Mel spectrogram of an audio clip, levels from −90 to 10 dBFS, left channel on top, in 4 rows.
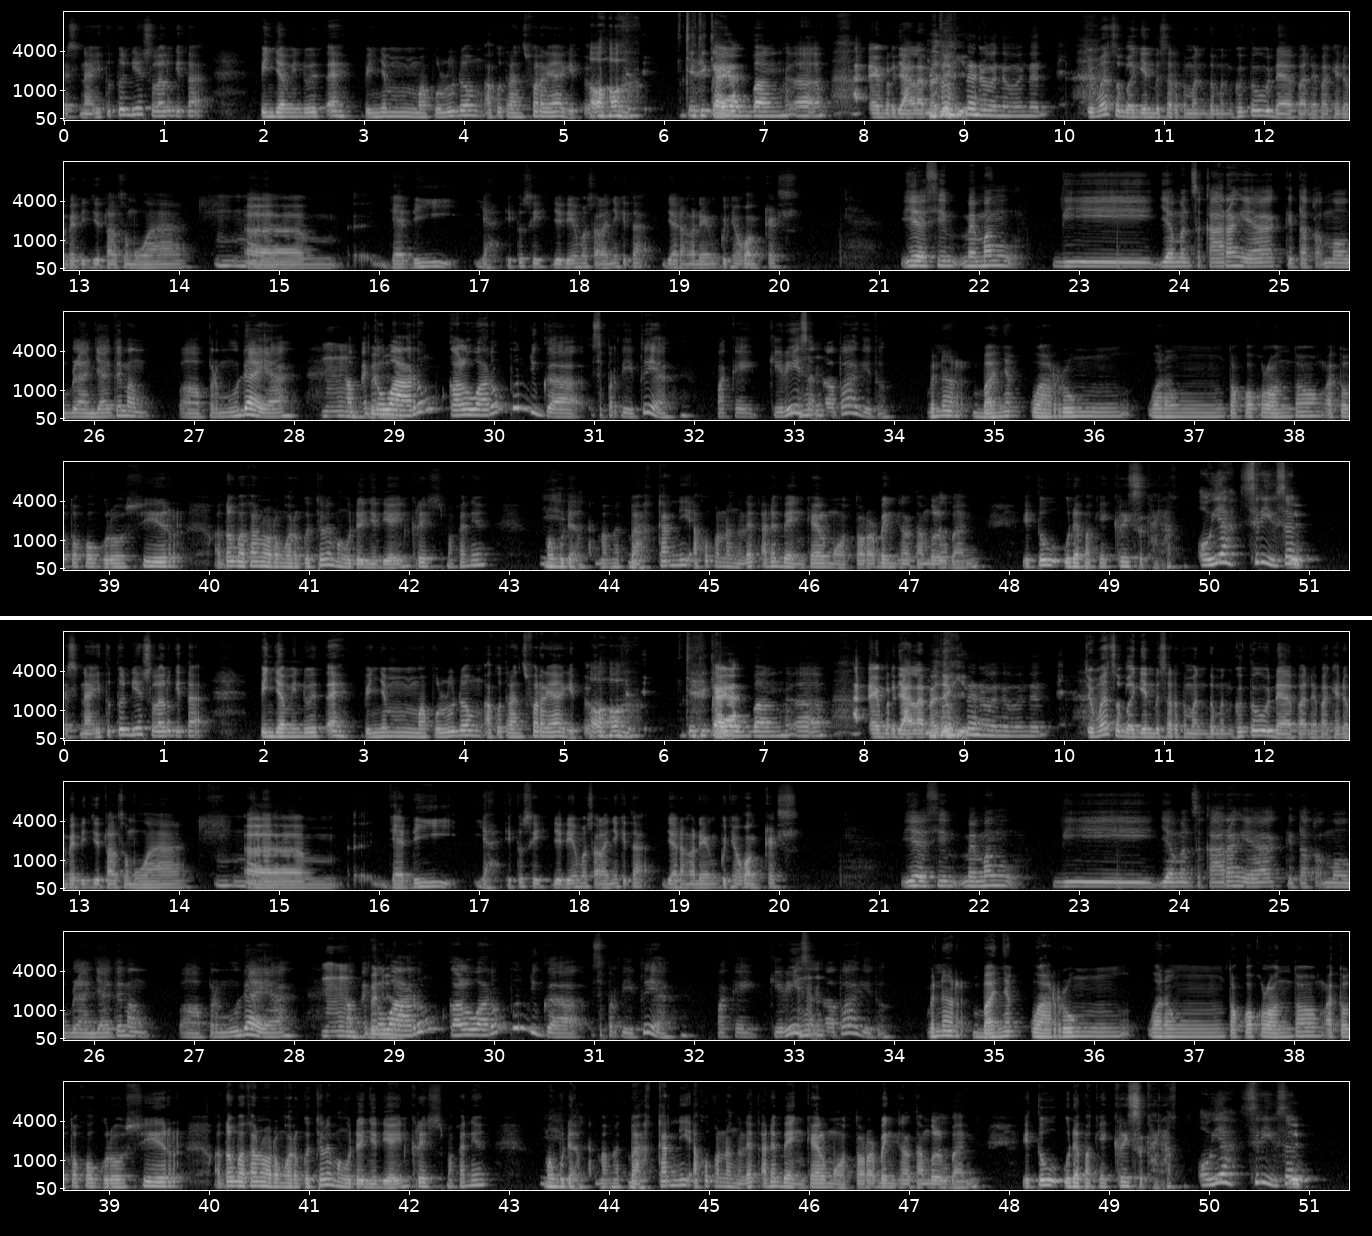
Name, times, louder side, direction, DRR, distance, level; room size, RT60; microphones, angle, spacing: voice 1, 0.0-1.7 2.0-5.3 6.3-6.7 8.0-9.0 10.2-14.1 14.6-20.2 28.3-29.1 33.0-33.3 34.3-42.8 43.4-49.6 50.8-50.9, right 2 dB, 35° right, 1.2 m, -33 dB
voice 2, 5.3-5.8 6.2-7.9 8.6-9.8 10.1-10.3 14.4-14.9 21.2-22.4 22.7-26.5 26.9-28.0 28.5-32.0 32.2-33.9 43.3-43.7 49.9-50.9, left 2 dB, 40° left, 1.4 m, -33 dB
9.1 x 6.5 x 5.8 m
head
